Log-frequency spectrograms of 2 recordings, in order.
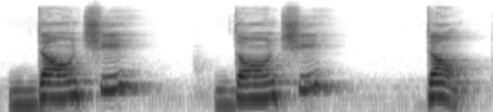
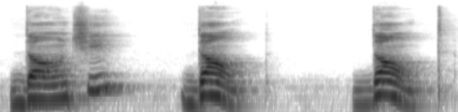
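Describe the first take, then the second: Both takes have the same delivery.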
